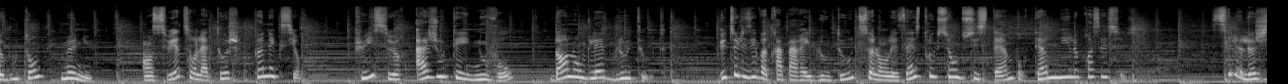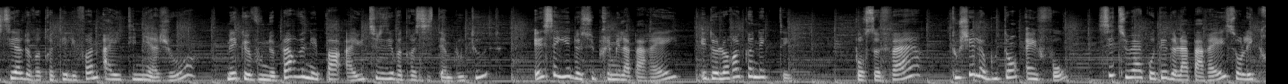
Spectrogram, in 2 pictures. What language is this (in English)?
French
